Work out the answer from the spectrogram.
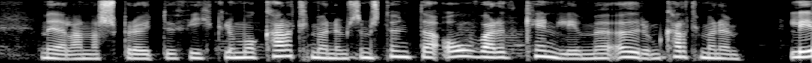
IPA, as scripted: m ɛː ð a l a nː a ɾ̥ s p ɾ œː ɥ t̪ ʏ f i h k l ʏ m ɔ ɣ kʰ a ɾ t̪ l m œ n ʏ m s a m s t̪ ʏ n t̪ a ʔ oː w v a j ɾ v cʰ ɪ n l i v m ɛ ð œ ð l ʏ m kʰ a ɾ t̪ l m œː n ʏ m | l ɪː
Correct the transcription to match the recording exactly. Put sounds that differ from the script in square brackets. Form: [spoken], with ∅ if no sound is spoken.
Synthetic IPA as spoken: m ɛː ð a l a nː a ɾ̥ s p ɾ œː ɥ t̪ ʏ f i h k l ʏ m ɔ ɣ kʰ a ɾ t̪ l m œ n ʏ m s [ɛ] m s t̪ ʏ n t̪ a ʔ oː w v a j ɾ [ð] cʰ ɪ n l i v m ɛ ð œ ð [ɾ] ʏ m kʰ a ɾ t̪ l m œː n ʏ m | l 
